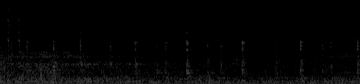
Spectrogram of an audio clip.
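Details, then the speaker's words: Haller alarm clock that keeps stopping, nearly fully wound: faint, uneven ticking near three beats a second with irregular spacing, out of beat; stops after about 60 seconds, owner suspects blunt balance pivots. "now you can hear it's already out of beep now i don't know if you can hear the ticking from here"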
